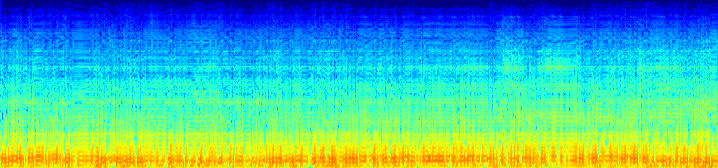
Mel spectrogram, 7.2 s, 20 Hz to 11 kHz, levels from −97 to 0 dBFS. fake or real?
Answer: fake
